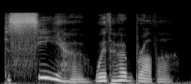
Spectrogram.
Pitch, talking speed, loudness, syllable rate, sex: 165 Hz, 190 wpm, -19 LUFS, 4.1 syllables/s, female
